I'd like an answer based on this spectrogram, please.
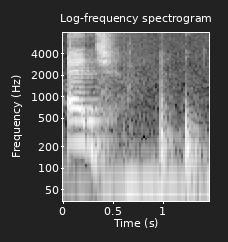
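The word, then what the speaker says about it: edge: इसके अलावा एज, किनारे को कहते हैं एज। यहां भी देख लें, डी आवाज नहीं दे रहा, एज।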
